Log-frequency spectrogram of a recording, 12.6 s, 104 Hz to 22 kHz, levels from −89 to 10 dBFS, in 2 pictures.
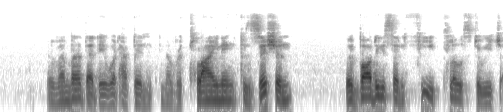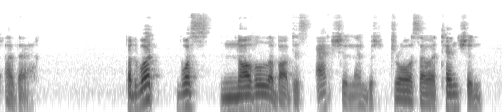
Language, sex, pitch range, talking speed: English, male, 90-120 Hz, 145 wpm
